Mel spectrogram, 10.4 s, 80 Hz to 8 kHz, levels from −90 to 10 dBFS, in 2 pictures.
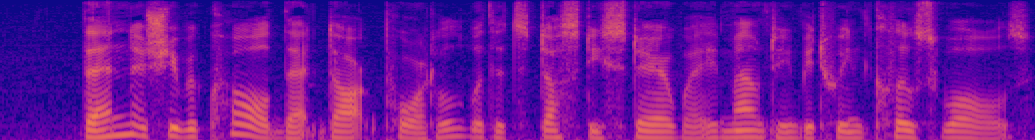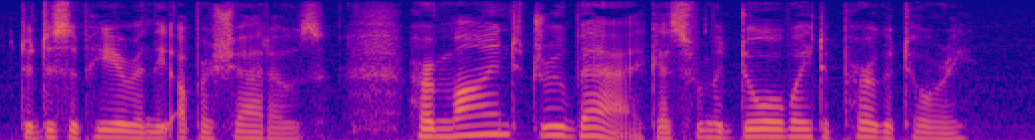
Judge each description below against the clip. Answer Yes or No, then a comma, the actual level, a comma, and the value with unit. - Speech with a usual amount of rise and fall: Yes, average, 3.3 semitones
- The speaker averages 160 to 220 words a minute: Yes, average, 180 wpm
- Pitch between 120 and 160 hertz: Yes, medium, 140 Hz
